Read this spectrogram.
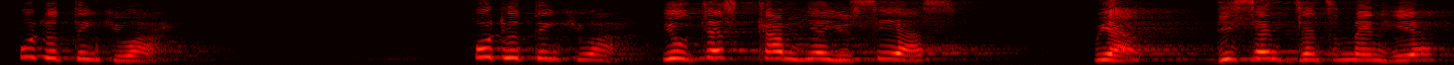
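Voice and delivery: high-pitched indignant tirade, acted out; imitated angry shouting. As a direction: mimic an offended man telling someone off. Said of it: "the man got angry. ... He shouted".

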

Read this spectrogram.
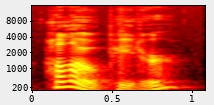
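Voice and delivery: ordinary delivery

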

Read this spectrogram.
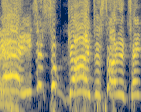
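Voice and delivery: bursting out in disbelief at the self-appointed guy; outraged shout. Real, not acted.

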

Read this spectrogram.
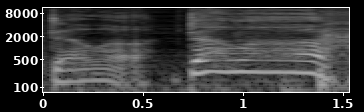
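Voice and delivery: building to a high drawn-out mock holler; imitated yell. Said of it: "Stu at one point is yelling".

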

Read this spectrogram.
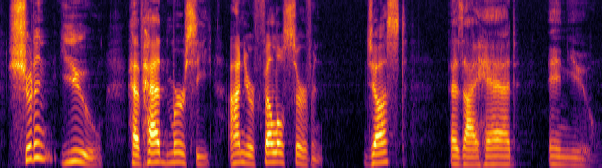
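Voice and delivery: scripture reading. Acted. Pastor reading the master's rebuke to his congregation, quiet and grave.

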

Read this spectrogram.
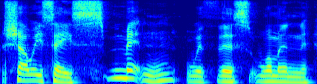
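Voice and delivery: ordinary talk

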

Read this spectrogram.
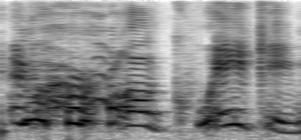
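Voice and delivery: slow, high, laughing loud; barely holding it together. Real, not acted. Band laughing on stage.

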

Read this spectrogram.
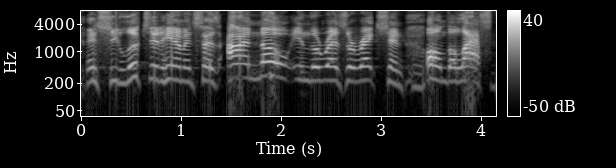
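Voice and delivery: loud, high, driving sermon cry; preaching at full force. Acted. Pastor preaching to his church, loud and high. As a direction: preach it hard to the congregation.

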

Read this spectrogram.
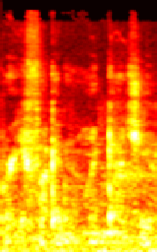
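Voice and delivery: hushed, voiceless muttering; retold whisper. Half-asleep man looking around for roaches, whispering. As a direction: whisper it under your breath, as if searching. Acted jumpy search for roaches.

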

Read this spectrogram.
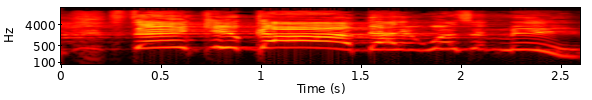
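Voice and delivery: mock prayer. Pastors praying over injured man.

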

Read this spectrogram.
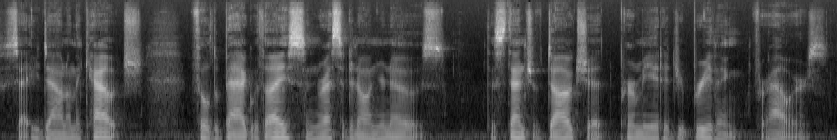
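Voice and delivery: ordinary delivery, nothing marked

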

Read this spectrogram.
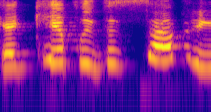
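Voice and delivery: retelling her own flustered panic, fast and high; panicked. Retold or imitated. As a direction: blurt it fast in a drunk panic. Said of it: "I was, like, panicked".

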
